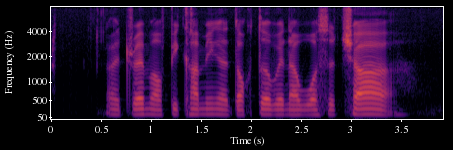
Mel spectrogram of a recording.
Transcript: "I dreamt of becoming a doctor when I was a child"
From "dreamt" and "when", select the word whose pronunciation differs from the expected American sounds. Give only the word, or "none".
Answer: dreamt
